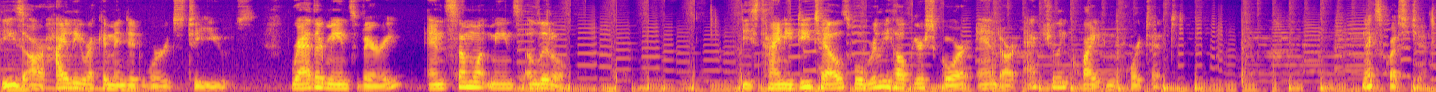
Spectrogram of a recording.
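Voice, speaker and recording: Over music in the background, a man at medium pitch speaks at a fairly slow pace with lively intonation and long, frequent pauses. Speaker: English teacher. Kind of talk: educational tutorial narration.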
